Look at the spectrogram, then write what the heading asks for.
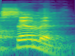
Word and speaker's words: salmon: what word that is oh sammon right salmon the fish right I don't know why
